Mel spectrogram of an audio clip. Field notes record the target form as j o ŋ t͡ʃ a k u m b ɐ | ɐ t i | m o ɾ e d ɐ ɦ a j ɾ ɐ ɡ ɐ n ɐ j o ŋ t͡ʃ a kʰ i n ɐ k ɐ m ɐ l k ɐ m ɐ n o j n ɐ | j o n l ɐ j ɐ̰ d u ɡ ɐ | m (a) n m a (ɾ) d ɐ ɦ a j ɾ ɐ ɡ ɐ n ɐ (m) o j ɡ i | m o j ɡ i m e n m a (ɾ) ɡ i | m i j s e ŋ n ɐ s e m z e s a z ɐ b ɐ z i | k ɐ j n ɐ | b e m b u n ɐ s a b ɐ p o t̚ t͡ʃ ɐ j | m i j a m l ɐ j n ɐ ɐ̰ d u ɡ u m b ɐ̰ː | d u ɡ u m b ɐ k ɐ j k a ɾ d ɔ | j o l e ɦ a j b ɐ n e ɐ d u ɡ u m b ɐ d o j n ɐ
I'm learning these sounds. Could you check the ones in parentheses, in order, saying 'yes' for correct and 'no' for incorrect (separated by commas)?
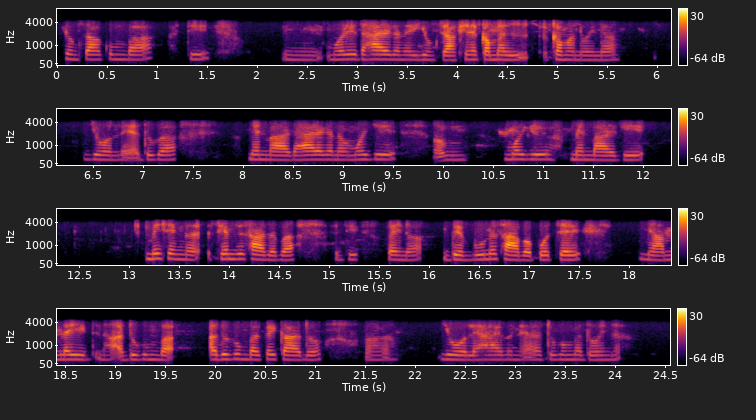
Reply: no, yes, yes, yes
